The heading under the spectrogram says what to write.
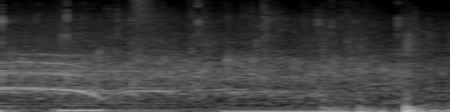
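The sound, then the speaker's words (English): An audience claps and applauds for a band in a steady, noisy wash that swells slightly toward the end, with a faint ringing tone and low hum running underneath. “Let's have a big round of applause for …, who joined us this evening.”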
